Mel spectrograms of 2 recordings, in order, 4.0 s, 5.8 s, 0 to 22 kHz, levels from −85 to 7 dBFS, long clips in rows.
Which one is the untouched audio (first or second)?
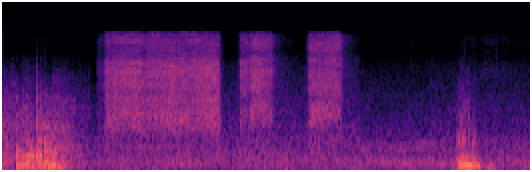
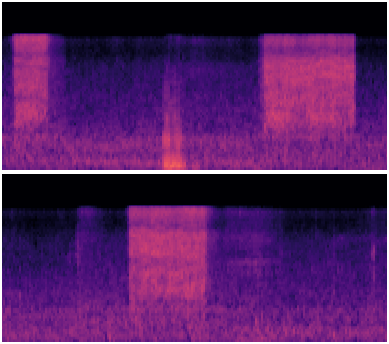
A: first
